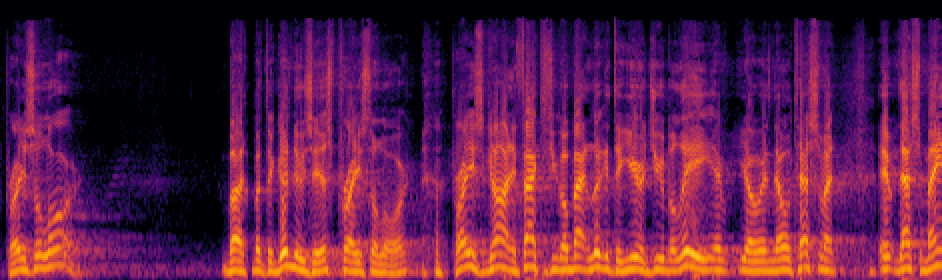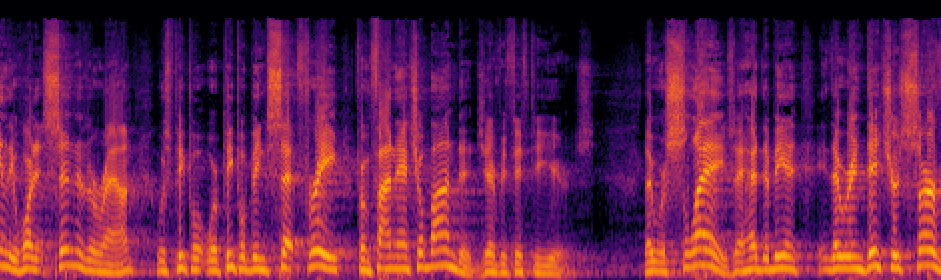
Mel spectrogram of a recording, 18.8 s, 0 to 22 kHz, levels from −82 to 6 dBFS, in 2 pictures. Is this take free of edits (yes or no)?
no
